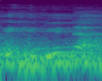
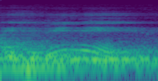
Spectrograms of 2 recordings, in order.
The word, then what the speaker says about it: ihdina: Dan bacanya juga ihdina, bukan ihdini, bukan aku.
